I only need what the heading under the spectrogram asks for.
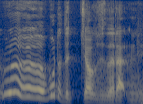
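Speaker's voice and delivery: put-on comic voice, pitch swooping all over. Talking with his dad, he does a Harry Hill impression. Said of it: "I have to do Harry Hill. I go".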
